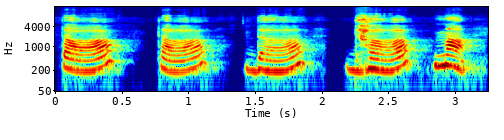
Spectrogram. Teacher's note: త ద ధ న ఇవన్నీ మనకు దంత్యాలు అంటే దంతాల నుండి పుట్టినవి . చూడండి మనం థ అన్నప్పుడు మన పళ్ళు అనేది టచ్ అవుతూ ఉంటుంది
